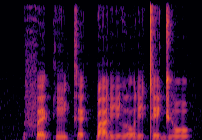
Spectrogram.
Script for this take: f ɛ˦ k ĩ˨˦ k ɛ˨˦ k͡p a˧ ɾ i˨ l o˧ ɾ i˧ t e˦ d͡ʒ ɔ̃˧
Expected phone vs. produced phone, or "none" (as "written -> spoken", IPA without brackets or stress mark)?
ĩ˨˦ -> ĩ˦˨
